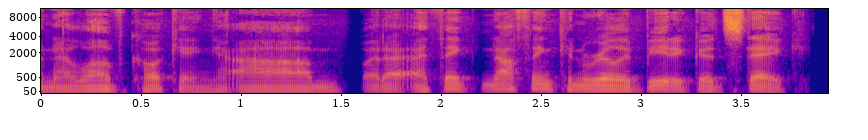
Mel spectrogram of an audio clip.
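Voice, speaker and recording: A man with an American accent talks at a moderate pace in a very deep, low pitch, with a dark, mellow tone and fairly even intonation. The recording is very clean, with a silent background and a dry, close sound with no echo. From Boston, Massachusetts. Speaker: home show company president. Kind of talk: casual interview.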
